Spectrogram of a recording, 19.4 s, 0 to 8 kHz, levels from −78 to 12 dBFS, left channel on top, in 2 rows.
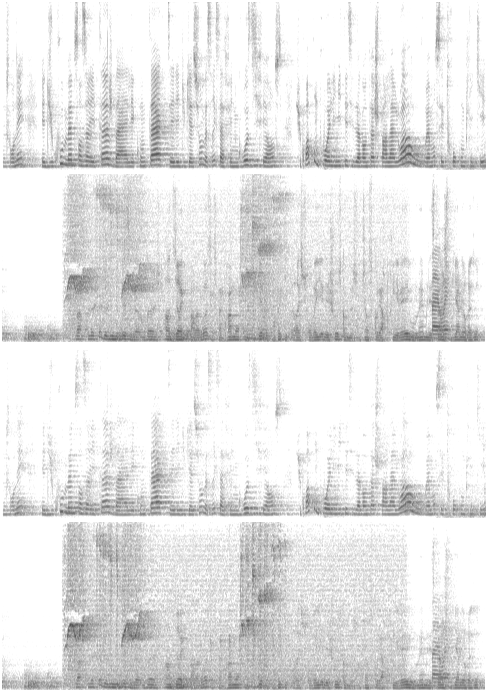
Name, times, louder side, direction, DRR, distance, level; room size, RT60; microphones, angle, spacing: voice 1, 0.0-5.6 5.9-9.7 14.6-15.0 18.2-18.6, left 4 dB, 65° left, 11 dB, 1.0 m, -32 dB
sound 1, 8.7-15.8, equal, 40° right, 2.0 m, -42 dB
sound 2, 10.9-17.8, right 5 dB, 25° right, 1.5 m, -34 dB
voice 2, 11.1-19.3, left 1 dB, 30° left, 10 dB, 0.7 m, -33 dB
13.5 x 9.6 x 8.8 m, 1.4 s
head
